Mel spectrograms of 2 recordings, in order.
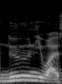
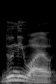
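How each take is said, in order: First: The first vowel is held long. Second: The first vowel is kept short. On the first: The speaker calls it right. "so that would be the long longer one" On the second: The speaker calls it wrong. "It wouldn't be a short sound"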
